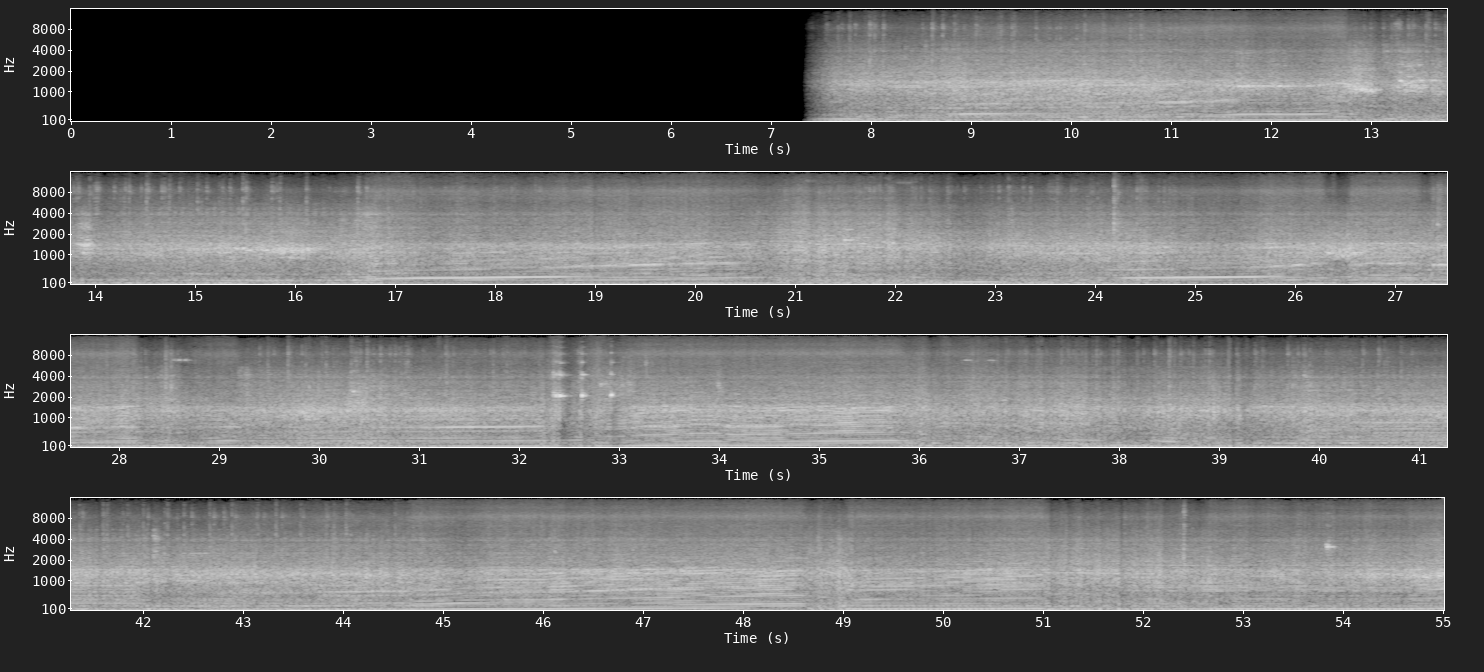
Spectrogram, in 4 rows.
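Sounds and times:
car engine revving: 7.4s - 55.0s
tyre squeal: 28.4s - 28.8s, 32.3s - 33.2s, 53.8s - 54.1s.

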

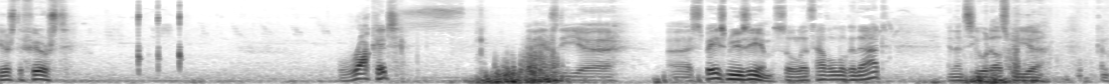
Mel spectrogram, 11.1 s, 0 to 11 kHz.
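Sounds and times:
bird calling: 0.5s - 3.4s.

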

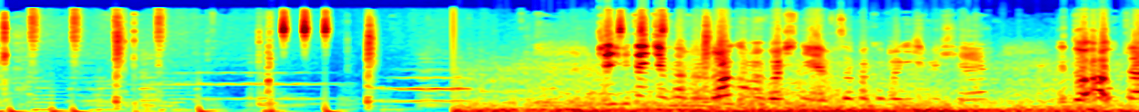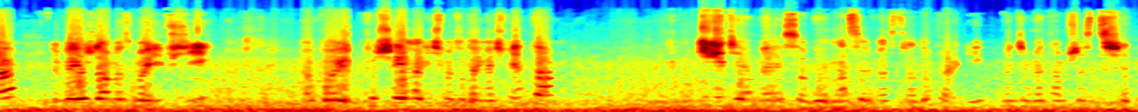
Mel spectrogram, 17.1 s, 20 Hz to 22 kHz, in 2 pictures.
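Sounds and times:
road and engine rumble: 0.0s - 17.0s
woman talking: 4.4s - 10.2s, 10.8s - 12.8s, 13.7s - 17.0s.

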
